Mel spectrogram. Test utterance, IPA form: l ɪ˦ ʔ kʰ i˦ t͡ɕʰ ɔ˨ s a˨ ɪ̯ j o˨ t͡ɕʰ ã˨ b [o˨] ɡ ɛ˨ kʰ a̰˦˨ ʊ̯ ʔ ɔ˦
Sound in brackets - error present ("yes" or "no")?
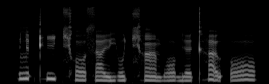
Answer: yes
